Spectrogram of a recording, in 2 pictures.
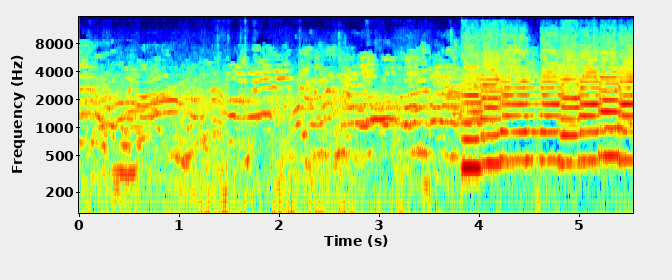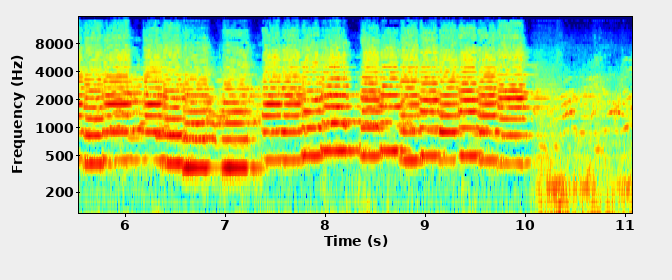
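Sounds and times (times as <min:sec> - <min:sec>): musical truck horn melody: 0:03.8 - 0:10.2.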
